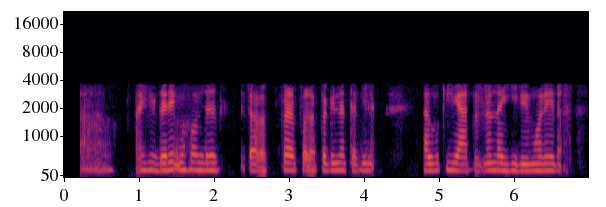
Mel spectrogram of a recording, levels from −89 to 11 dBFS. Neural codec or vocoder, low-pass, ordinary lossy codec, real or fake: codec, 44.1 kHz, 3.4 kbps, Pupu-Codec; 3.6 kHz; none; fake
